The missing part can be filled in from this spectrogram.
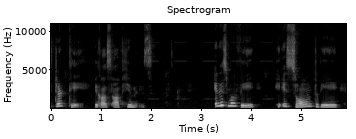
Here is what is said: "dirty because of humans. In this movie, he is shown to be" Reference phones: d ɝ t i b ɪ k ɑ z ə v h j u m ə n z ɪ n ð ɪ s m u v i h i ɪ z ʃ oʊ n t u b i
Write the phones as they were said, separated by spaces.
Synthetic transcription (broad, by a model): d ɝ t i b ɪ k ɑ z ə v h j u m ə n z ɪ n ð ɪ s m u v i h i ɪ z s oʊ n t u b i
